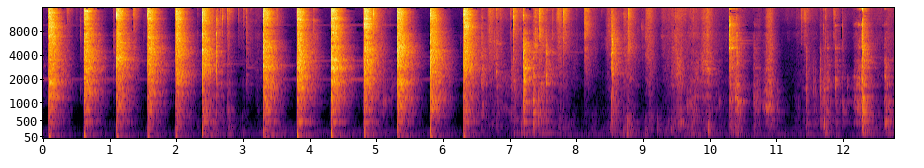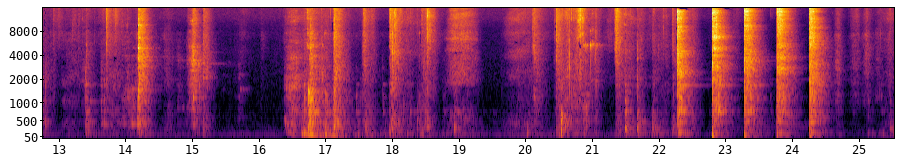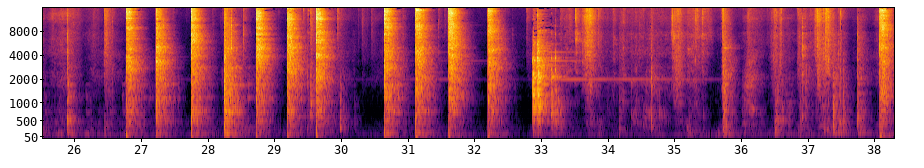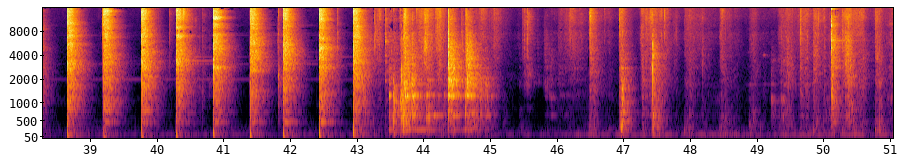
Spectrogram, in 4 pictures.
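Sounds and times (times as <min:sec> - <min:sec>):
hammer striking knife spine: 0:38.1 - 0:43.3.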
